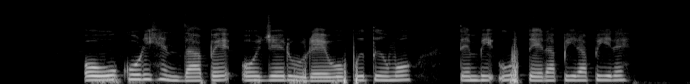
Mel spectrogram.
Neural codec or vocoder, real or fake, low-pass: none; real; 10.8 kHz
